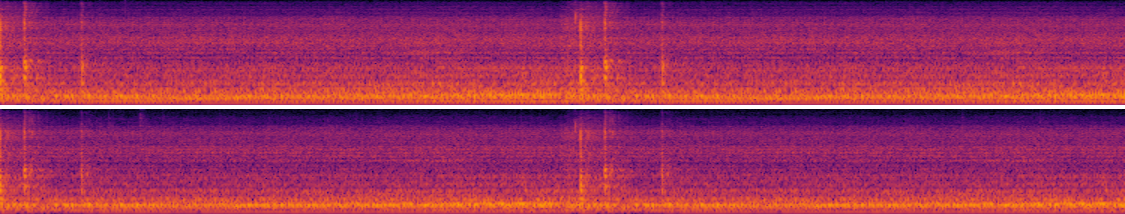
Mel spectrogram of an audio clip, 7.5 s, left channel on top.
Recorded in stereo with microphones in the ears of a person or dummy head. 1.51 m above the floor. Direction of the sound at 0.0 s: 15° left (ahead or behind).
